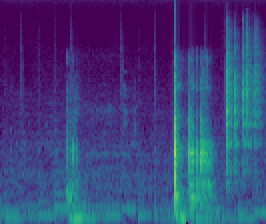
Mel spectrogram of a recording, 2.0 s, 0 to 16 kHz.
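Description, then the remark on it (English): A ten-sided die is rolled onto a hard surface: a soft bump, then a sharp clack followed by a quick run of bright, rattling bounces that settle within a second, with no talking. “Is there a key in there? Roll me a d10.”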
